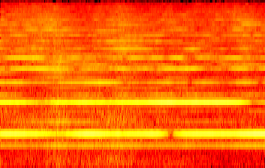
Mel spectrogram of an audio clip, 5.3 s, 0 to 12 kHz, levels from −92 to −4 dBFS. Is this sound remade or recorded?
recorded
